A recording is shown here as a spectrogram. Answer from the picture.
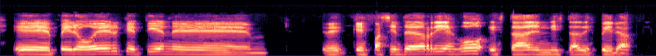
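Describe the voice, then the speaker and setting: Someone with an Argentine accent speaks at a very slow pace against a quiet background, the sound dry with no echo. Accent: Argentine Spanish (Rioplatense). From Argentina. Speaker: TV panelist. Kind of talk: casual chat. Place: home room. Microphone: earbuds.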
